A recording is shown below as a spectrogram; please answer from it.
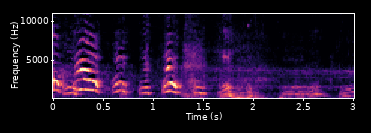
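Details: Seven Bernese Mountain Dog puppies born Valentine's Day 2013 at their first feed on Mothering Sunday: a few loud, piercing squeaky yelps, then lower, shorter whines trailing off.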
